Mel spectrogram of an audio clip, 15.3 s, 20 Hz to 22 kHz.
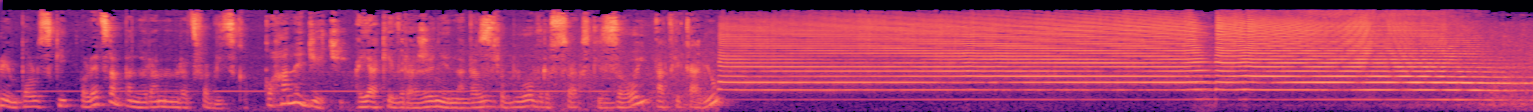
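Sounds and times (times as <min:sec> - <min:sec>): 
speech: 0:00.0 - 0:07.5
train slowly starting to move along the rails: 0:02.3 - 0:15.3
train horn blast: 0:07.2 - 0:15.3.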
